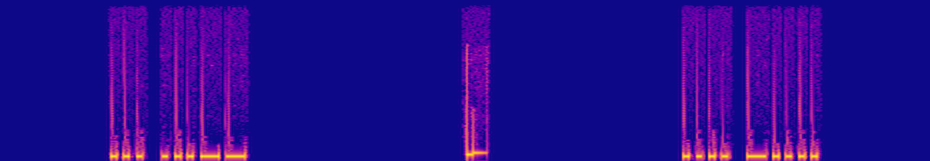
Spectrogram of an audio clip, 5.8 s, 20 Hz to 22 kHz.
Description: Morse code, heard as a keyed tone, about 30 wpm, 700 Hz. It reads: S 3 H 6
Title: Single-Letter Single-Number 30wpm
